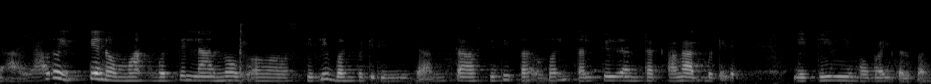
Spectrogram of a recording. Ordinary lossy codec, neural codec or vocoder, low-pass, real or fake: none; codec, 32 kHz, 1.9 kbps, SNAC; 7.2 kHz; fake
